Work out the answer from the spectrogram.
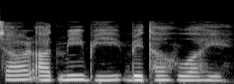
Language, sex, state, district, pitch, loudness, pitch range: Hindi, female, Arunachal Pradesh, Lower Dibang Valley, 200 Hz, -16 LUFS, 195-210 Hz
